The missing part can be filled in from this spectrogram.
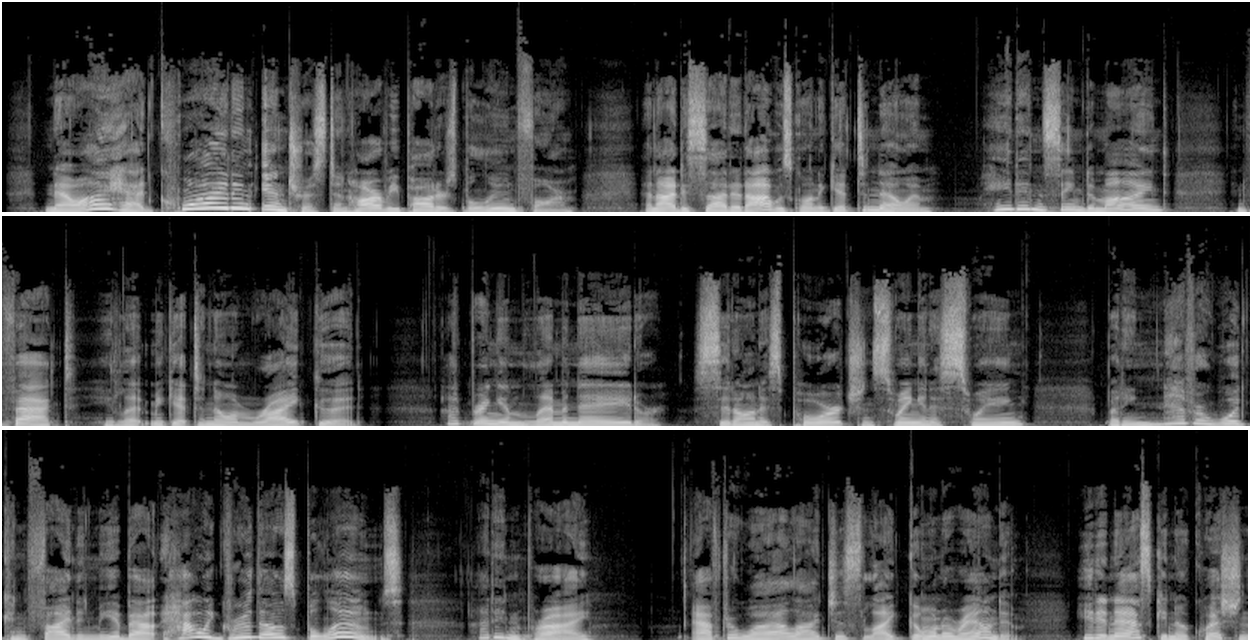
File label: Childrens content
